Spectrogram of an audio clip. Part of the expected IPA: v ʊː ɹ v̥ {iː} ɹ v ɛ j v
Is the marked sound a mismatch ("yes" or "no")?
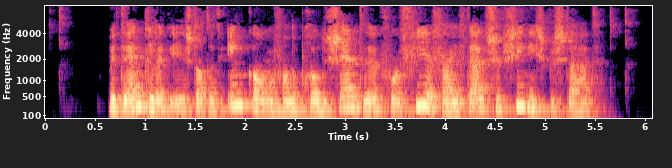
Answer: no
